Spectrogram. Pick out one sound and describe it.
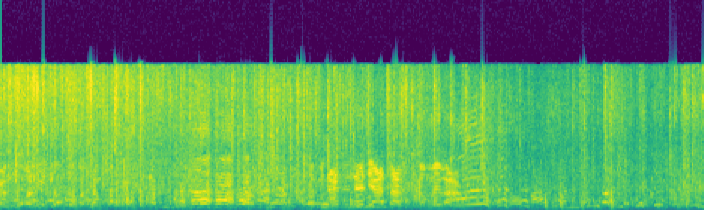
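A group of men and women talk over one another nearby.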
